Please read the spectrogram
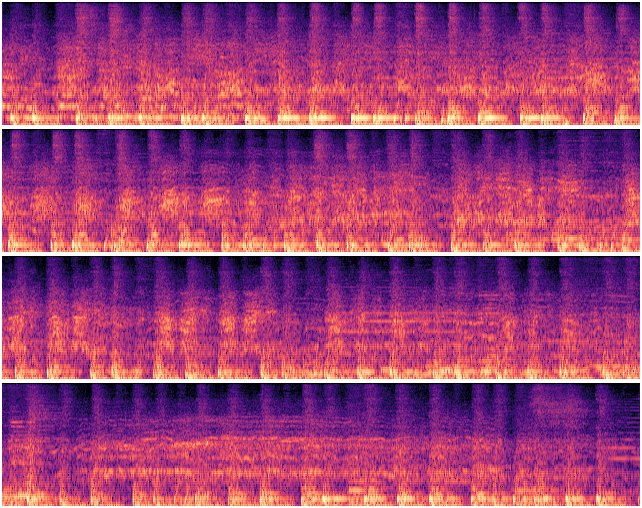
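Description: Loud live music through a concert sound system, with a steady beat and heavy bass, mixed with the noise of a large crowd.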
